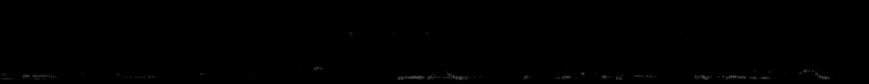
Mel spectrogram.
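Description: Faint dove cooing, in several short low phrases, with four short high peeps about halfway through.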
